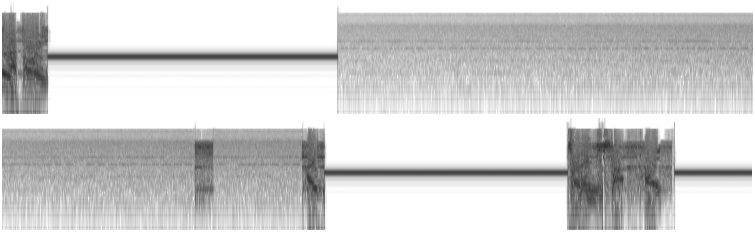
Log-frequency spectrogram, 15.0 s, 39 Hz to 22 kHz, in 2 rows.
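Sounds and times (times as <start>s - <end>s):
aircraft rushing hiss: 3.4s - 10.8s
faint steady hums: 3.4s - 10.8s.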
